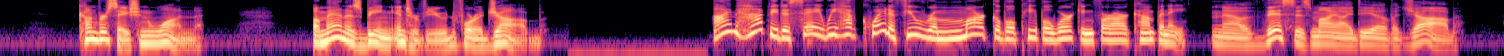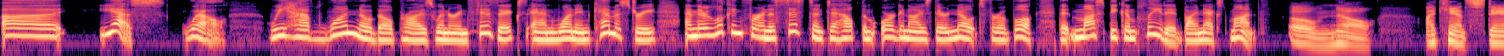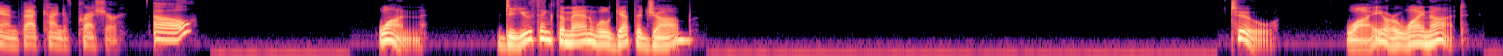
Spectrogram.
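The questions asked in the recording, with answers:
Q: Do you think the man will get the job?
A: No

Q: Why or why not?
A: He says he can't stand that kind of pressure.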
